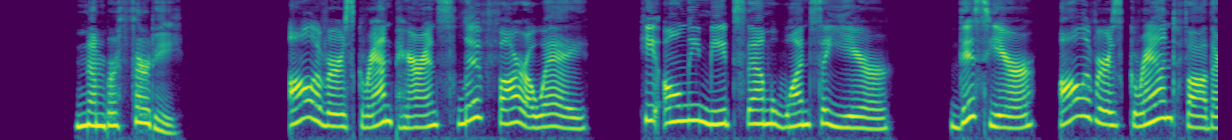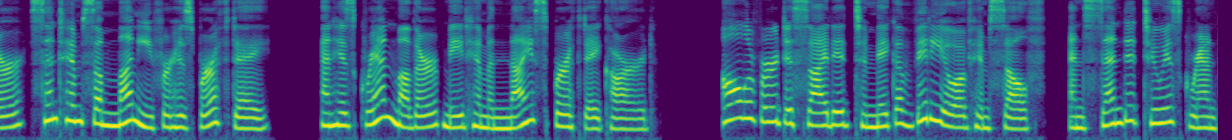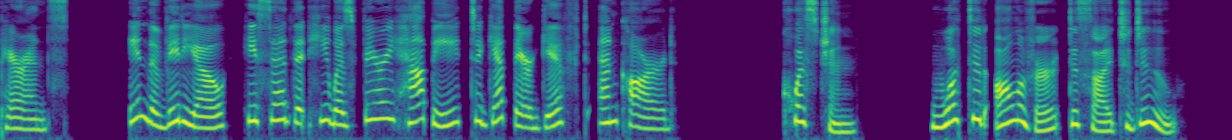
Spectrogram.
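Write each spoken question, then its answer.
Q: What did Oliver decide to do?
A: Make a video of himself and send it to his grandparents.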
